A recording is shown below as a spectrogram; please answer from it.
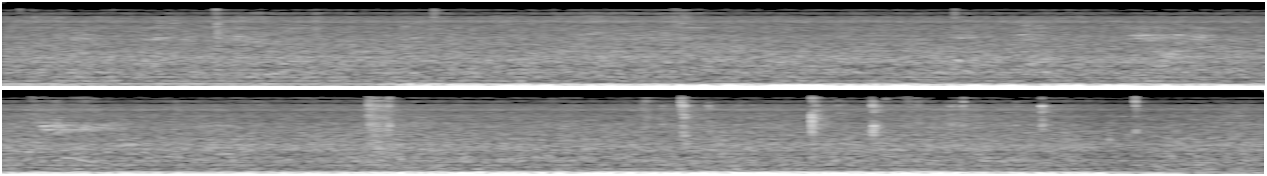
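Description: A loud, low rumble that starts suddenly about two seconds in and stops suddenly near the end, with a few faint clicks over it.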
